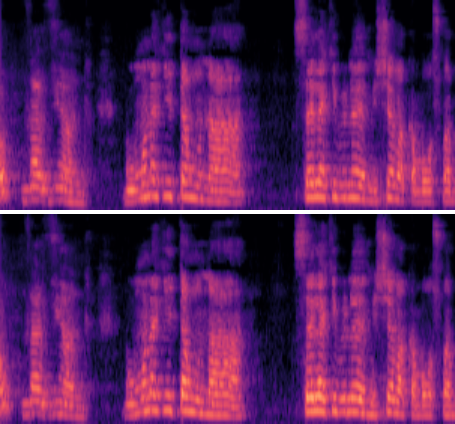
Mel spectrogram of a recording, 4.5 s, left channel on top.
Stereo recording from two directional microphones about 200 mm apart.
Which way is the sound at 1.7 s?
25° right (ahead or behind).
